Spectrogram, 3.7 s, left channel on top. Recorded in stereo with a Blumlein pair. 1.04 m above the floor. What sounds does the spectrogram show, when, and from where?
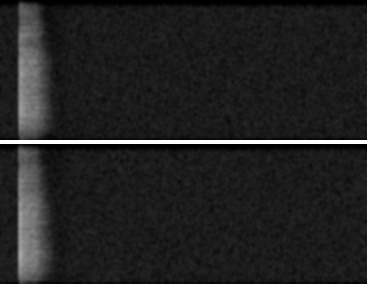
0.2 s a clap: 30° right, 1.8 m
